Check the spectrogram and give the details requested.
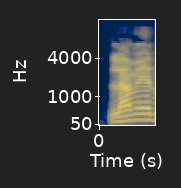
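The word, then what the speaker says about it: ل: লামের মাখরাজ হলো জিভের আগার কিনারা এবং সামনে উপরে দুই পাশের দাঁতের গোড়ার সাথে লাগিয়ে উচ্চারণ হয়।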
